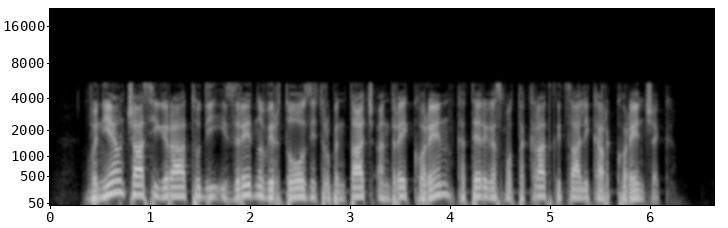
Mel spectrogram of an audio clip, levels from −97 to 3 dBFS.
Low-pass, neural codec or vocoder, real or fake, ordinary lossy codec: 5.4 kHz; none; real; none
